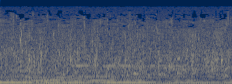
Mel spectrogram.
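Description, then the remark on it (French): A faint, steady rush of flowing water, like a river heard from a distance, continuous and unbroken, with a low droning hum underneath and no voices. “Puis il entend une lointaine rivière.”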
